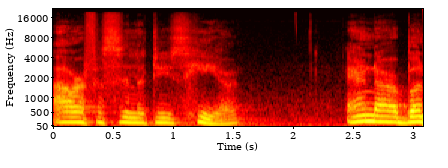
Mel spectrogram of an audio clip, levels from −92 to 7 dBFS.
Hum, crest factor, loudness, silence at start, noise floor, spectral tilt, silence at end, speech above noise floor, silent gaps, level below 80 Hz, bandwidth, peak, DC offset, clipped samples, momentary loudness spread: none; 16 dB; -22 LUFS; 0 s; -52 dBFS; -7.5 dB/octave; 0 s; 32 dB; none; -52 dBFS; 19 kHz; -6 dBFS; under 0.1%; under 0.1%; 14 LU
